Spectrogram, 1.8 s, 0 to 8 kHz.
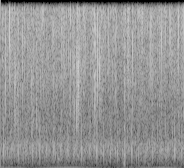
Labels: {"label": "biophony, rattle", "recorder": "SoundTrap 500"}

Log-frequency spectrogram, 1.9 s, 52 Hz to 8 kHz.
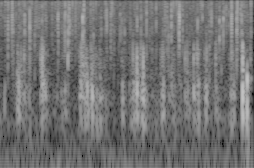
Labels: {"label": "biophony, sea urchins (Echinidae)", "recorder": "SoundTrap 600 or HydroMoth"}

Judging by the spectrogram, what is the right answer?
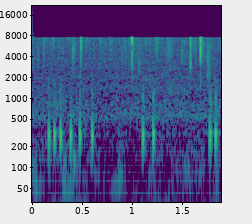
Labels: {"label": "biophony, pulse", "recorder": "SoundTrap 500"}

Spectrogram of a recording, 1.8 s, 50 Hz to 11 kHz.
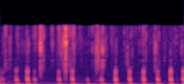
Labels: {"label": "biophony, knock", "recorder": "SoundTrap 300"}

